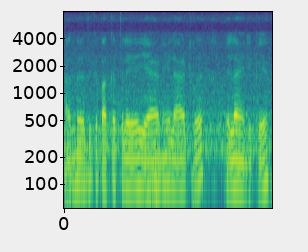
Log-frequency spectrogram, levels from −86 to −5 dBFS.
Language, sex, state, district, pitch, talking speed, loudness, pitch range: Tamil, male, Tamil Nadu, Kanyakumari, 95 Hz, 100 wpm, -17 LUFS, 95-100 Hz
